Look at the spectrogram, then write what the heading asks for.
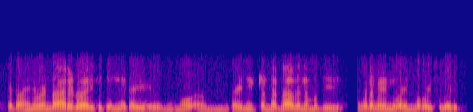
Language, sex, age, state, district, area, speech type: Malayalam, male, 60+, Kerala, Kottayam, urban, conversation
